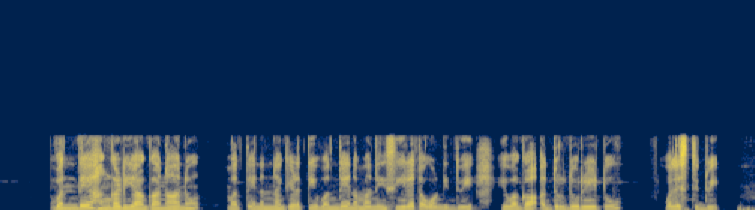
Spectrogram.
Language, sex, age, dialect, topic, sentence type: Kannada, female, 51-55, Central, banking, statement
